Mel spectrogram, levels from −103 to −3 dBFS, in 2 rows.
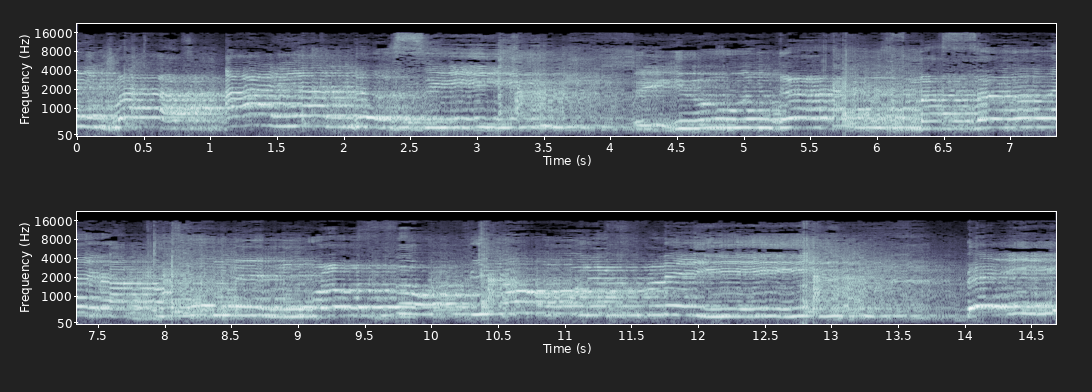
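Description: From 2.94 s to the end, a time-stretched section abruptly slows the sound to about 0.55 times its pace. Unlike a simple slowdown, the pitch stays put, likely because software repeated short pieces to fill the length. The result drags.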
